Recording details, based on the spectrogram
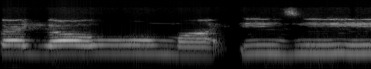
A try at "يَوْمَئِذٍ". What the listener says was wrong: زی لمبا ہو گیا یومئذ.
